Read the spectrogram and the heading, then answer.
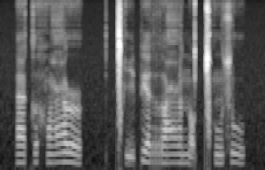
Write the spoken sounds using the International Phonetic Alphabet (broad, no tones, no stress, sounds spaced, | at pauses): æ k ə h ɔ̃ ʕ ə˞ | ǀʰ ḭ pʲ æ r ʌ ʕ ʊ n ɔ̰ ǀʰ ũ s u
